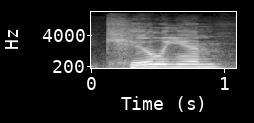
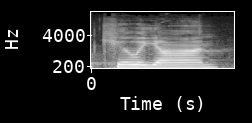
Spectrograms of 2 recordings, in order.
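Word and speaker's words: Cillian: mispronounce his name but I think is Killian or kilon I'm I'mma say I'mma say Killian well kilon will y'all correct me in the comments so for right now I say Killian um Killian Murphy before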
